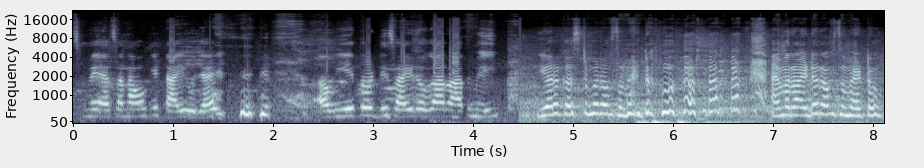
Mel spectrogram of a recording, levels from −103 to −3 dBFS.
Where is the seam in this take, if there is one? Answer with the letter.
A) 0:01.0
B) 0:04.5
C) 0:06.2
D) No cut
B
